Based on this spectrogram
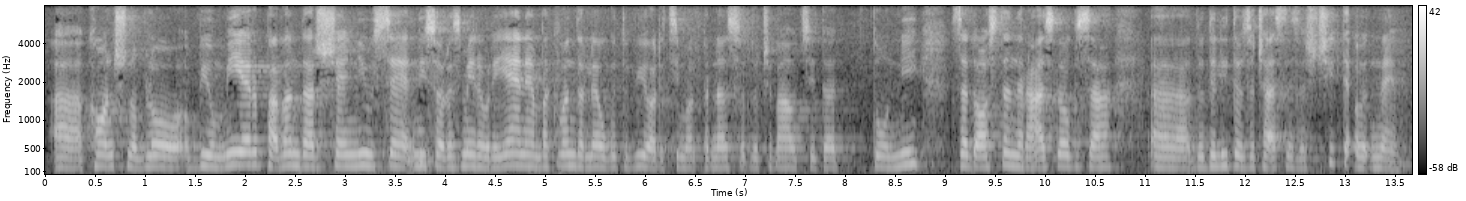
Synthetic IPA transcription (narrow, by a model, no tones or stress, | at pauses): əkʰɔnt͡ʃnɔblobiwmeɾpaʋənd̪ɐɾʃɛniwsɛnisɔɾazmeːɾɛwɾɛjɛːnɛampakʋənd̪ɐɾlɛuɡɔt̪ɔʋijɔɾɛt̪simɔpɾinɐsɔd̪lɔt͡ʃɛʋaw̪sid̪a | t̪oni | z̥ad̪ɔːst̪ənɾa̰ːzlɔɡza | d̪ɔd̪ɛliːt̪ɛwzat͡ʃaːsnɛzaʃt͡ʃit̪ɛʔnɛ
